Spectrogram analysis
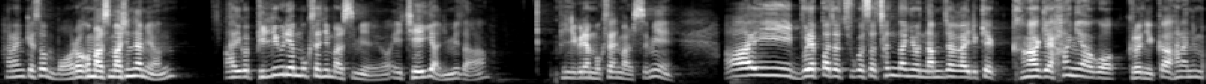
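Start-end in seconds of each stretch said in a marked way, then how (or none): none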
